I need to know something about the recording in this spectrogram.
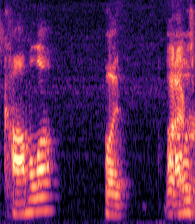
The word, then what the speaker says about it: Kamala: uh kamal harris and apparently her name is pronounced kamala but i was pronounced at kamala because kamala khan but whatever um elizabeth warren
